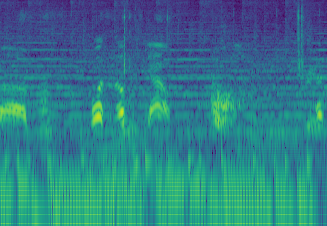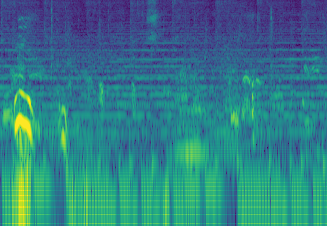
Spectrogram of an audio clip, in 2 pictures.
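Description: Background music, over which the golfers give short excited shouts after a holed putt; the loudest is one rising-and-falling yell about four seconds in.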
